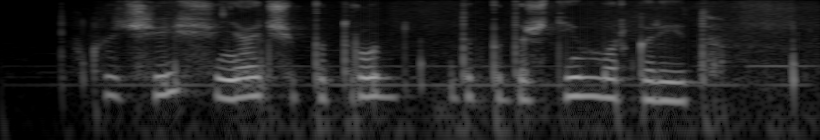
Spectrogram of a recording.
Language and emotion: Russian, sad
